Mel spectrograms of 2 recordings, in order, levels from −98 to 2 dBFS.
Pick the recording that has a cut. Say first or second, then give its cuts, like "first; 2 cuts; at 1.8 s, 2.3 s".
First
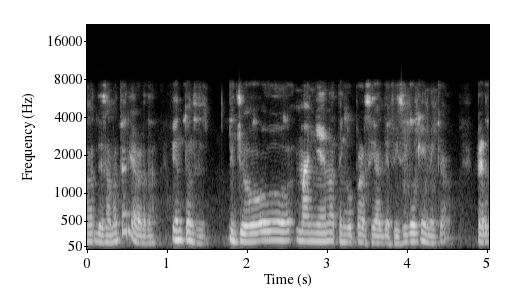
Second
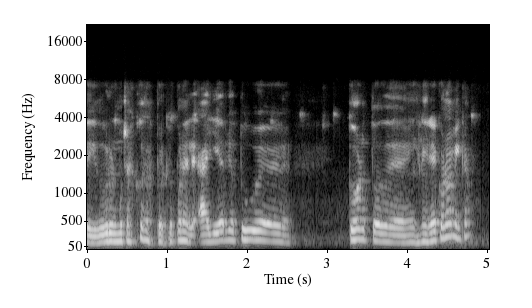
first; 1 cut; at 1.0 s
